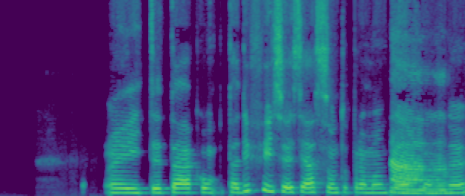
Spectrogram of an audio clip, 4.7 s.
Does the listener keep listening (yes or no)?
no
